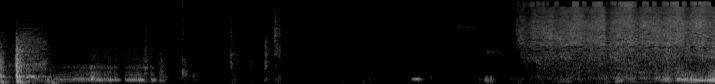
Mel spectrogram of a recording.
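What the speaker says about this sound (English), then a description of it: "give this one another sand" Sandpaper rubs over an origami butterfly picture in short, quiet strokes near the start, then after a pause a steadier, louder abrasive hiss runs continuously to the end.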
